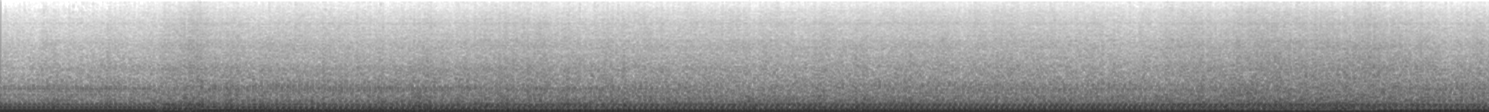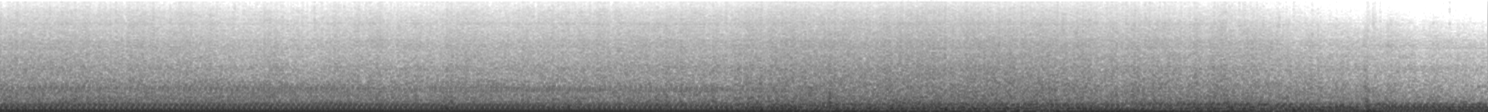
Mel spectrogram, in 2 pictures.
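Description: Motorcycle engine cruising at a steady pace, heard from inside the rider's helmet. The engine note steps up slightly about two seconds in and wavers near the end.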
